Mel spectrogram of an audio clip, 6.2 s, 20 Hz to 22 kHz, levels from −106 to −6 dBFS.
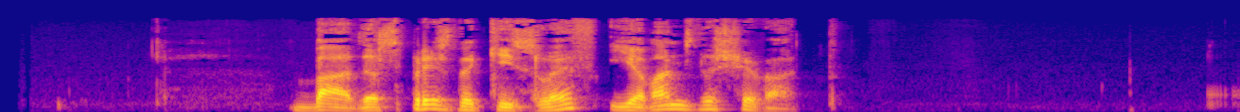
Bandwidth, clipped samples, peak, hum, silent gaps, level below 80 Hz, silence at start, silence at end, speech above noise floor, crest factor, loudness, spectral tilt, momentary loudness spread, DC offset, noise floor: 11.5 kHz; under 0.1%; 0 dBFS; none; none; -56 dBFS; 1.5 s; 2.25 s; 58 dB; 20 dB; -18 LUFS; -4.5 dB/octave; 10 LU; under 0.1%; -76 dBFS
